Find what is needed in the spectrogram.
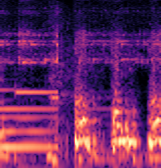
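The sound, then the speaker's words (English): A steady pitched musical tone gives way to three evenly spaced, tuneful dog barks, loud, like dogs barking out the notes of the Christmas carol Deck the Halls. “A dog can't ring in the deck the halls.”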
